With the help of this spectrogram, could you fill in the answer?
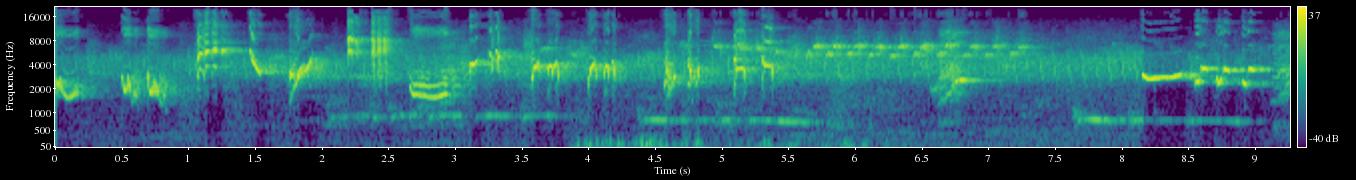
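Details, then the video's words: Song of the orange-headed thrush, used to lure other birds: a lively, unbroken medley of high whistles, chirps and fast slurred notes varying in pitch, with a faint steady low tone and brief low rustling mid-clip. "TEMBAKAN BERUNTUN SUARA ANIS KEMBANG BUAT PANCINGAN MAUT"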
